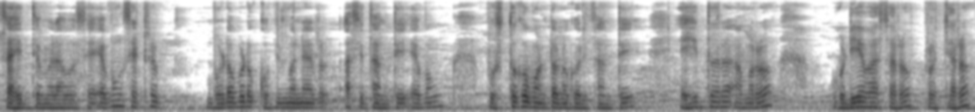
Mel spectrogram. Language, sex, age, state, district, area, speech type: Odia, male, 18-30, Odisha, Mayurbhanj, rural, spontaneous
